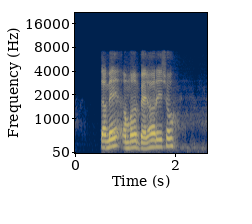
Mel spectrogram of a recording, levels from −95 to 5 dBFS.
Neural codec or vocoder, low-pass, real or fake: codec, 16 kHz, 0.8 kbps, ZipCodec; 7.2 kHz; fake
